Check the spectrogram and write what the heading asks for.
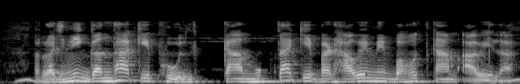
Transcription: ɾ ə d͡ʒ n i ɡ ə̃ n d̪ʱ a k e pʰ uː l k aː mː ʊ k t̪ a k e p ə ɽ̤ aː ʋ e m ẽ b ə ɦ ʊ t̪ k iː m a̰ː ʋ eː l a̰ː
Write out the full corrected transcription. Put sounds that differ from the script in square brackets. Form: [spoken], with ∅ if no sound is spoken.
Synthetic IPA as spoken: ɾ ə d͡ʒ n i ɡ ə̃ n d̪ʱ a k e pʰ uː l k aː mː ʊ k t̪ a k e [b] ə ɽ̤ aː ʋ e m ẽ b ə ɦ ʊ t̪ k [aː] m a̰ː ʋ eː l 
